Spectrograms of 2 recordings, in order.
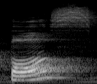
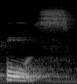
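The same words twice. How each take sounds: First: Pós with an open ó, like "paws"; open vowel pós. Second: Pôs with a closed ô, like "pohs"; closed ô in pôs, contrasted with pós; closed vowel pôs. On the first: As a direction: say pós slowly with the mouth wide open. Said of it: "em que lista as vogais têm acento agudo". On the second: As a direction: say pôs with a tight rounded vowel. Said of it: "em que lista as vogais têm acento circunflexo". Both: Shown as a demonstration.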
